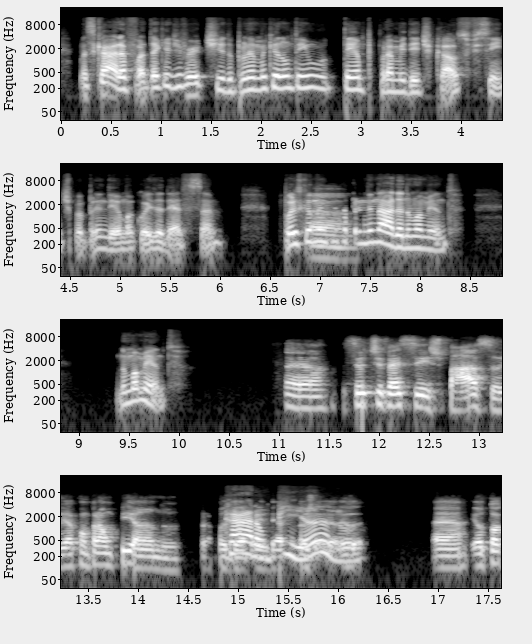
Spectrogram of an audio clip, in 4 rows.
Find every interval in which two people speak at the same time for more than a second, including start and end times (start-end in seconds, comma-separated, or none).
14.8-16.3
